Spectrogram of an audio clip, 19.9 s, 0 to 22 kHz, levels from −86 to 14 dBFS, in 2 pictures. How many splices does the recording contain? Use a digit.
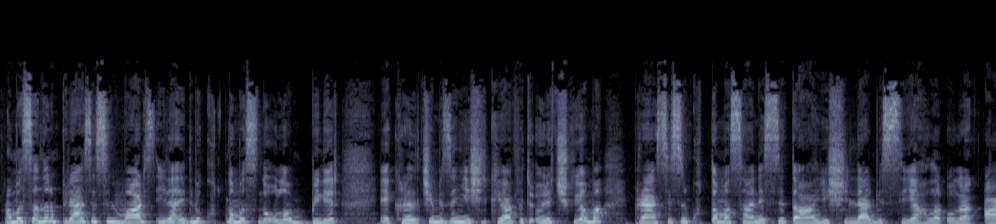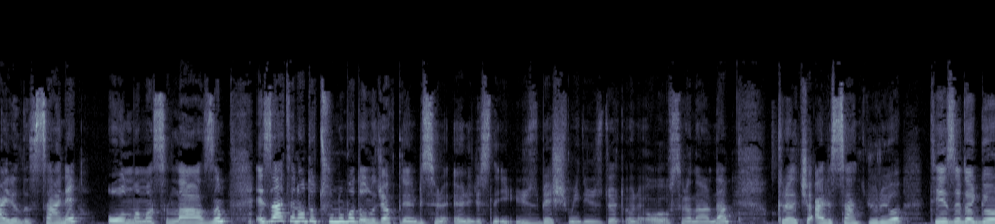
2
